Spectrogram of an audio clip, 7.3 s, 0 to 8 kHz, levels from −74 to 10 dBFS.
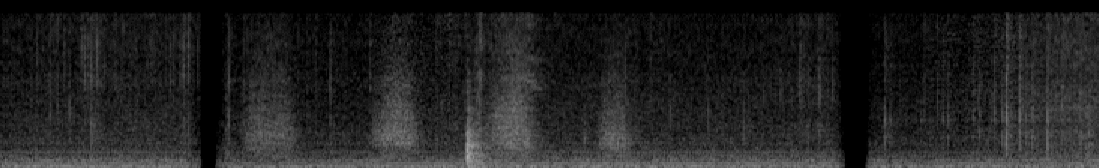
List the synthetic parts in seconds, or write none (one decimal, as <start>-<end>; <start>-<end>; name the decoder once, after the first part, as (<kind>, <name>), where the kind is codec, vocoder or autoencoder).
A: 0.0-2.5 (vocoder, Vocos); 3.0-6.2; 6.8-7.3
